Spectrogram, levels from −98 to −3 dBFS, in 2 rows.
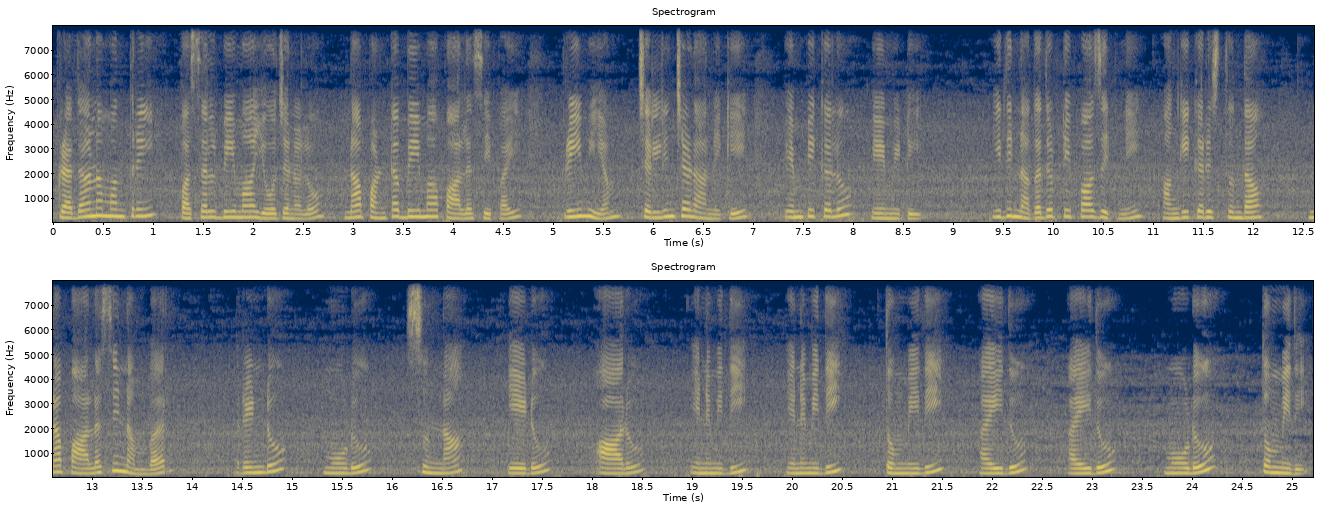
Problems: constant background noise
